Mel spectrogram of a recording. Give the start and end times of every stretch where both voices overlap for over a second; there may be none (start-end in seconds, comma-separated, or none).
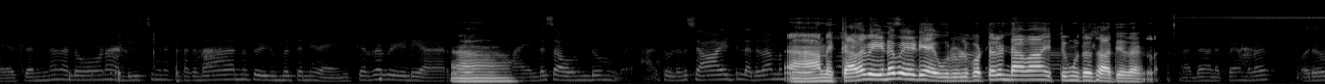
8.0-11.3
